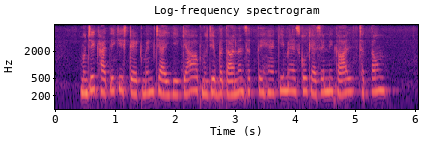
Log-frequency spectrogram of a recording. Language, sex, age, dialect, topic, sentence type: Hindi, female, 18-24, Garhwali, banking, question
